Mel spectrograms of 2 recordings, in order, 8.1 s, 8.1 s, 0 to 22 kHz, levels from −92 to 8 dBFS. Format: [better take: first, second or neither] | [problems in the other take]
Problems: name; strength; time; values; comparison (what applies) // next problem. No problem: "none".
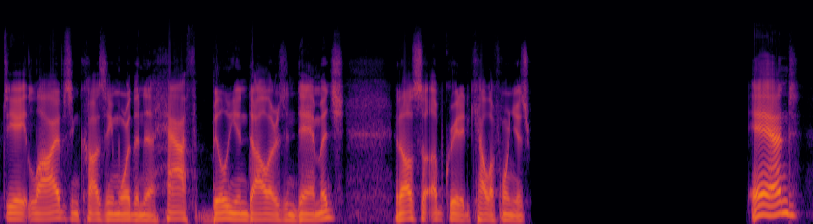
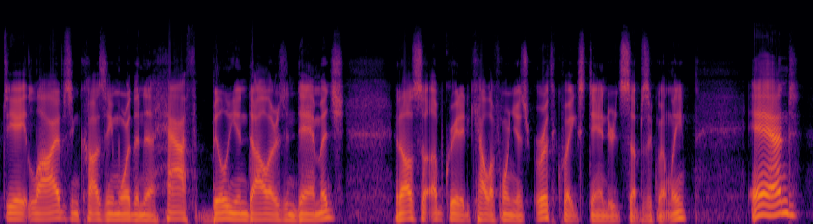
second | audio cutting out; at 5.5 s for 2 s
